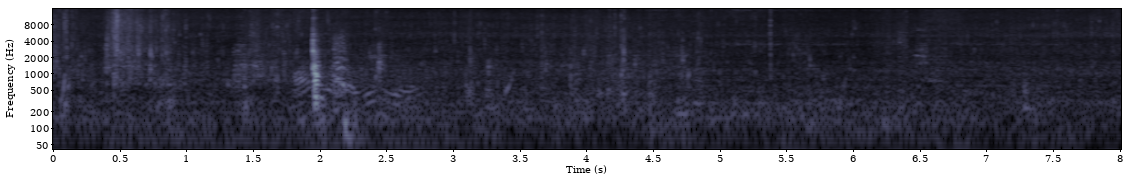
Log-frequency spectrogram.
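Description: Low, steady noise of water and wind beside a boat's hull at sea, with a short voice about two seconds in.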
